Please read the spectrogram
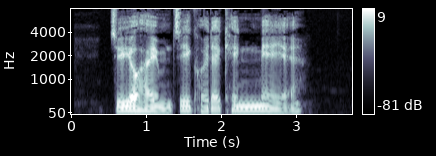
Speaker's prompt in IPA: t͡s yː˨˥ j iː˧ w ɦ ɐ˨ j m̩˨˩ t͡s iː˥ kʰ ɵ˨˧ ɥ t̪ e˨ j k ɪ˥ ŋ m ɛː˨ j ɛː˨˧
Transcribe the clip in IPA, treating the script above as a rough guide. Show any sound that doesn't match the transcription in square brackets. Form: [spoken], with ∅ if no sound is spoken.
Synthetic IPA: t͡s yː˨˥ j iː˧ w ɦ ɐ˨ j m̩˨˩ t͡s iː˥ kʰ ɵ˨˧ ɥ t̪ e˨ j [kʰ] ɪ˥ ŋ m [ɛː˥˧] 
